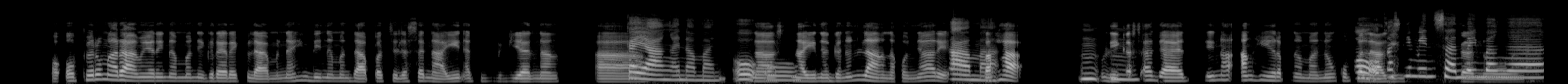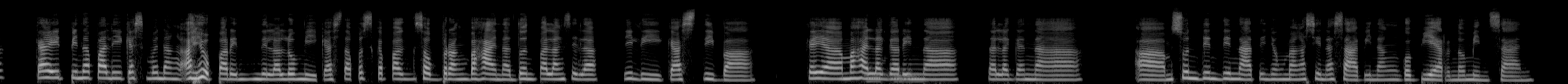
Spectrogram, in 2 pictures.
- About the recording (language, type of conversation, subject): Filipino, unstructured, Paano mo tinitingnan ang mga epekto ng mga likás na kalamidad?
- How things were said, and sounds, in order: laughing while speaking: "ayaw"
